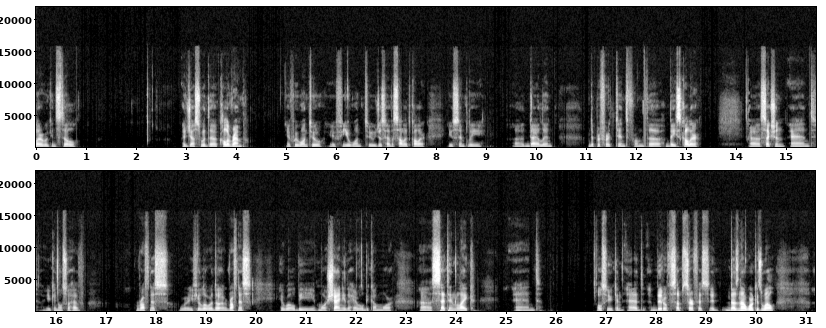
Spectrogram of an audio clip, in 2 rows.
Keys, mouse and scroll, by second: 13.6 middle click.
